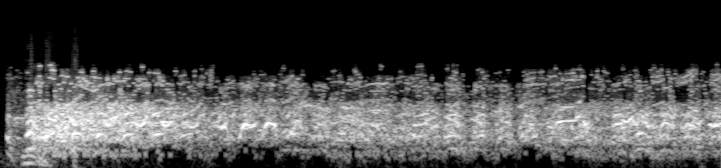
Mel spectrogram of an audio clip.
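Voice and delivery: high, breathless silent wheeze laugh; wheezing laugh. Real, not acted. Breaks into laughter.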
